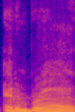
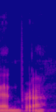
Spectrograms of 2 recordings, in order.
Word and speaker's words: Edinburgh: yeah is that there's all the others that have just Borough at the end or bruh at the end as we pronounce it as bruh Bruh Bruh Edinburgh Loughborough yeah I did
